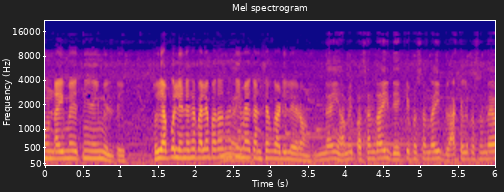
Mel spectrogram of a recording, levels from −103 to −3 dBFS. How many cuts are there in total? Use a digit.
0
